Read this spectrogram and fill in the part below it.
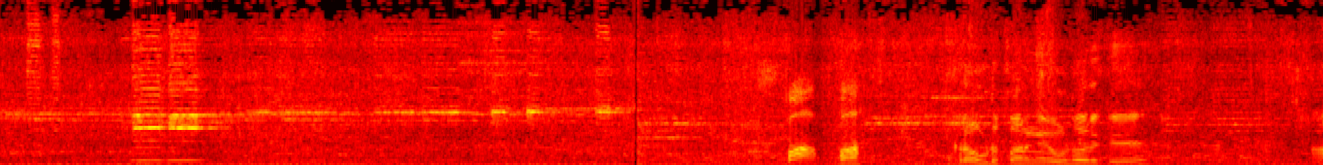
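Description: Motorbikes rumble past on a busy street.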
